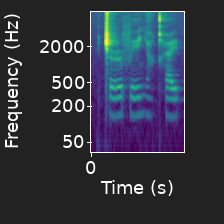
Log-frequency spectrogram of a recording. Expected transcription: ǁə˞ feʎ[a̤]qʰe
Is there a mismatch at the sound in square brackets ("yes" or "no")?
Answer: no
